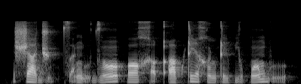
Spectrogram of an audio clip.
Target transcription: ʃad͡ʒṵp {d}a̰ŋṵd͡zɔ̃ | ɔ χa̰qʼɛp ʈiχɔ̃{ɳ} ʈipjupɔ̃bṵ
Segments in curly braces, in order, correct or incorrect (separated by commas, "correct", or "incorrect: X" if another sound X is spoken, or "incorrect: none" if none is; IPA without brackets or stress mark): incorrect: t͡s, correct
